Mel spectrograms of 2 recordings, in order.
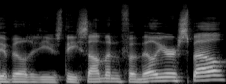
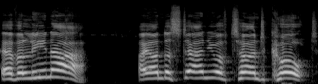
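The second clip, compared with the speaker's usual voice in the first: very high, amplified, echoing, carrying call; 13 semitones higher than usual. Game master voices an unseen figure calling out over the hillside; amplified voice echoing. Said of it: "a voice, amplified, comes over the hillside".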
